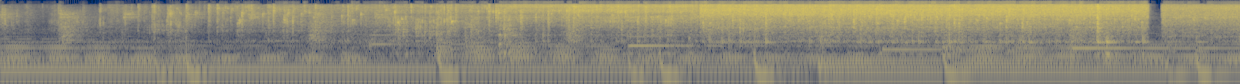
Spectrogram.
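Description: Fresh ground venison sizzles and fries in a hot pot, a steady crackling hiss up close with occasional stirring scrapes and clinks, no voices.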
